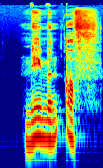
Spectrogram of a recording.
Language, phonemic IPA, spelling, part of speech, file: Dutch, /ˈnemə(n) ˈɑf/, nemen af, verb, Nl-nemen af.ogg
- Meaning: inflection of afnemen: 1. plural present indicative 2. plural present subjunctive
